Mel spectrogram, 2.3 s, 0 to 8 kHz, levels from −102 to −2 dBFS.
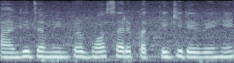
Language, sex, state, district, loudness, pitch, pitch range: Hindi, female, Bihar, Kishanganj, -15 LUFS, 195 Hz, 190-210 Hz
